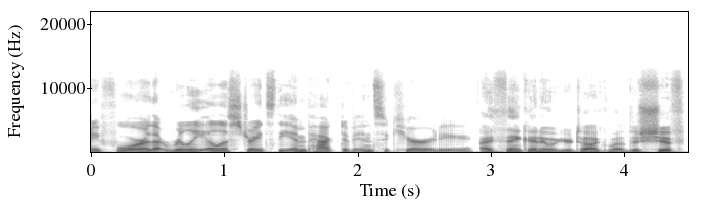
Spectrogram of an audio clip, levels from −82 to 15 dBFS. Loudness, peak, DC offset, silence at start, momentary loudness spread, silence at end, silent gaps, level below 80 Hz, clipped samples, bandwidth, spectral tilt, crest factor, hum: -29 LUFS; -10 dBFS; under 0.1%; 0 s; 7 LU; 0.05 s; none; -48 dBFS; under 0.1%; 13.5 kHz; -5 dB/octave; 20 dB; none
